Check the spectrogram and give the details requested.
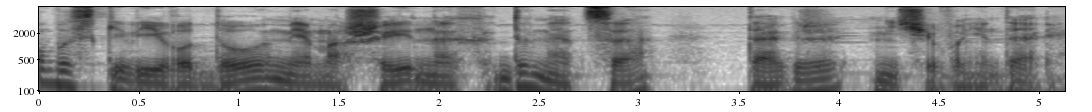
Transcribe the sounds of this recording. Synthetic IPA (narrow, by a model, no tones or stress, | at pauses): ɔbʊskʲɪwjɔʋɔd̪ɔmʲɪmɐʃɪnɐxd̪ɔmʲɐt̪sa | t̪aɡʐɛnʲit͡ʃɪʋɔnʲɛd̪alʲɪ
